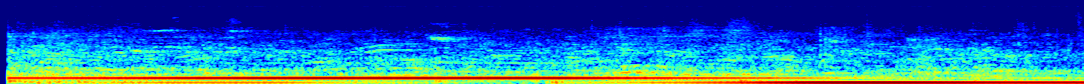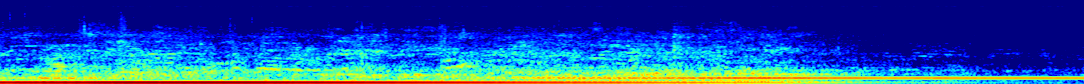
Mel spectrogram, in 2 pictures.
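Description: An audience murmurs in a large hall.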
